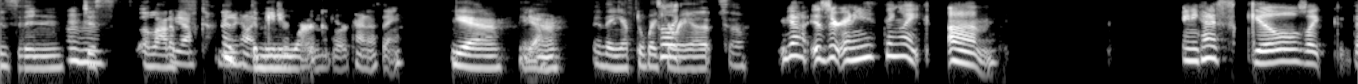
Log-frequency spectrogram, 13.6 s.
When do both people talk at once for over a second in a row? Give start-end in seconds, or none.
1.7-3.3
